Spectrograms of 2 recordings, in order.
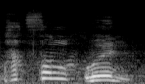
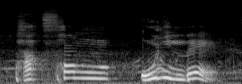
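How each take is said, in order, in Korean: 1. 마지막 음절은 "won"으로 발음됩니다. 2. 마지막 음절은 "on"으로 발음됩니다. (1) "자꾸 박성원, 박성은, 박성웅, 이런 식으로 다들 발음을 하시거든요"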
